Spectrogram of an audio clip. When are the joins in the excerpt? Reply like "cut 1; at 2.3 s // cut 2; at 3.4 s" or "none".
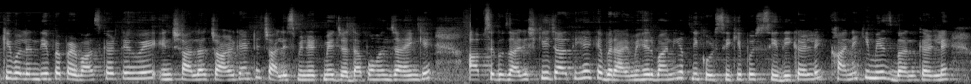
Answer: none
